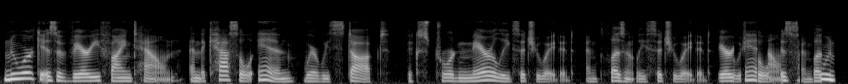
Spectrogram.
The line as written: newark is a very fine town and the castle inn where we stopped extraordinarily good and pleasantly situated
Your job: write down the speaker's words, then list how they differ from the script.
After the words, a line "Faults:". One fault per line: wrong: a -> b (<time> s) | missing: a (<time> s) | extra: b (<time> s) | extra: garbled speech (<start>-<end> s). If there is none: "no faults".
newark is a very fine town and the castle inn where we stopped extraordinarily situated and pleasantly situated [garbled]
Faults:
wrong: good -> situated (5.1 s)
extra: garbled speech (7.2-8.4 s)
